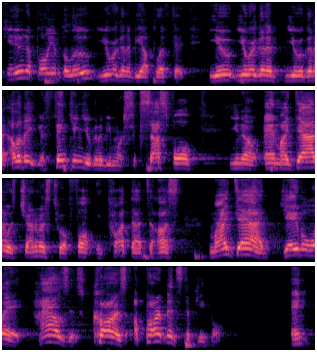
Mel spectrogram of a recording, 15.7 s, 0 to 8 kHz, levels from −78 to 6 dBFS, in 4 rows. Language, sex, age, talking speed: English, male, 40-59, 205 wpm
